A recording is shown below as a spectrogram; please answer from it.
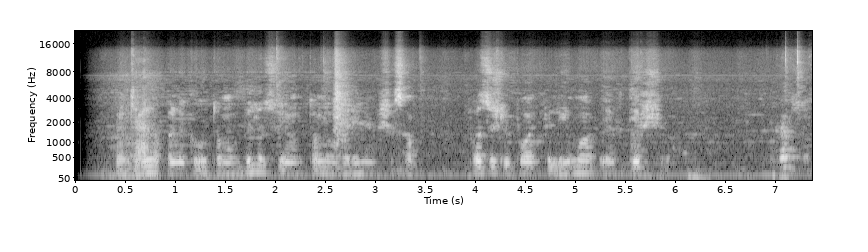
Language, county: Lithuanian, Kaunas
